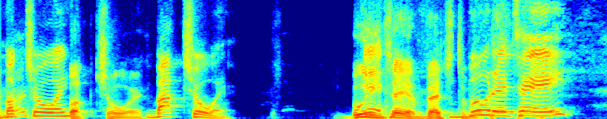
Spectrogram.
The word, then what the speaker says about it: bok choy: BOK, and then Like wok. Choi, CHOY. Bok choy. No, CHOI, I believe. What was I saying? Bok choy.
